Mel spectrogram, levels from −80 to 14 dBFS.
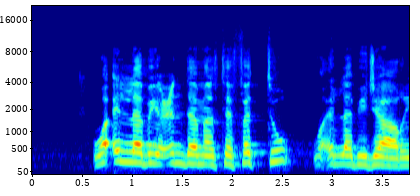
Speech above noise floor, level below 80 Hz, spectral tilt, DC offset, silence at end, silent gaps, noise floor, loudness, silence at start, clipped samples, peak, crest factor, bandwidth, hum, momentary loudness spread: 49 dB; -78 dBFS; -6 dB/octave; under 0.1%; 0 s; none; -71 dBFS; -23 LUFS; 0.6 s; under 0.1%; -4 dBFS; 18 dB; 9.2 kHz; none; 15 LU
